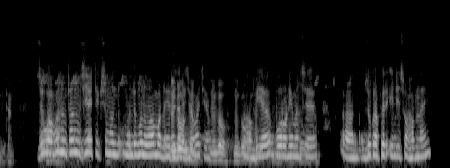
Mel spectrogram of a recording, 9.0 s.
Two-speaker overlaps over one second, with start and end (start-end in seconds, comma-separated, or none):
3.4-6.4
